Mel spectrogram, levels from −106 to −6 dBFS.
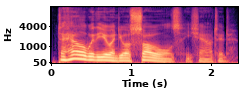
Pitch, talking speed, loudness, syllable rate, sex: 130 Hz, 230 wpm, -13 LUFS, 4.7 syllables/s, male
